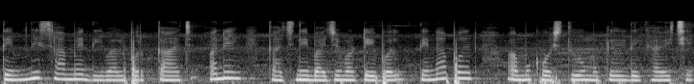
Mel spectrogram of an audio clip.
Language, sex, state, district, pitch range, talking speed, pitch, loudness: Gujarati, female, Gujarat, Valsad, 200-235 Hz, 140 wpm, 210 Hz, -14 LUFS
